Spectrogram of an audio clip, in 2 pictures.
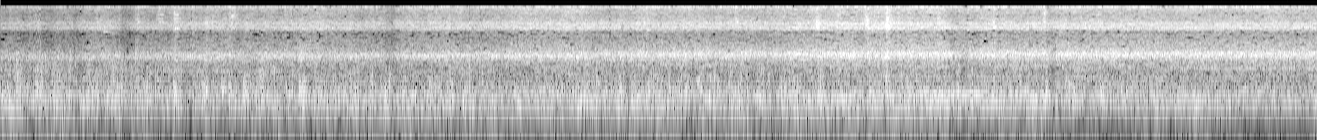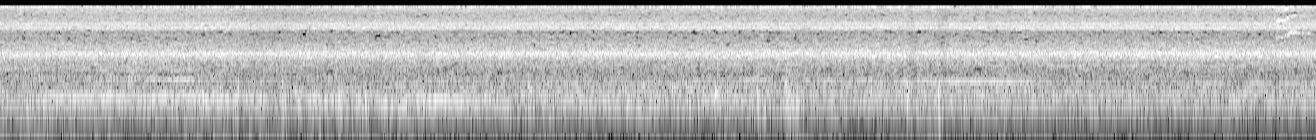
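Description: Freight train of container flat wagons rolling past, a steady loud rumble and rattle of wheels on the rails, with faint thin squeals coming and going from about nine seconds in.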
